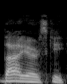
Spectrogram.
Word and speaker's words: Bajerski: Now, Bajerski is spelled Bajerski, but it's pronounced Bajerski.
